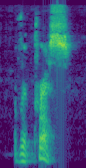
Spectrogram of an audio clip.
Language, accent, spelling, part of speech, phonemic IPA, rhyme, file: English, Southern England, repress, verb, /ɹəˈpɹɛs/, -ɛs, LL-Q1860 (eng)-repress.wav
- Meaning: 1. To forcefully prevent an upheaval from developing further 2. To check; to keep back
